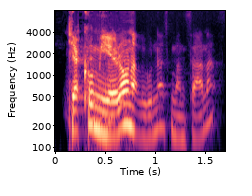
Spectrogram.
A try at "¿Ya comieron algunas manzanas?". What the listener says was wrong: Magnífico.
